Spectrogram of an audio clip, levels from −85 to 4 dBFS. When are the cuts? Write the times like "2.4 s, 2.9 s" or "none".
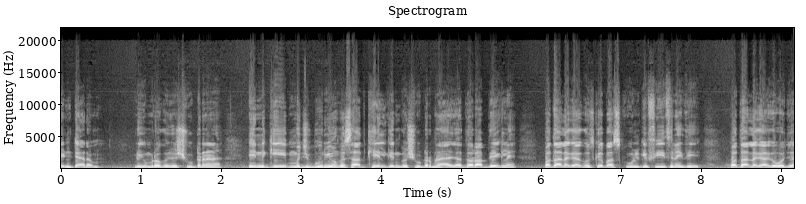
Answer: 0.9 s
